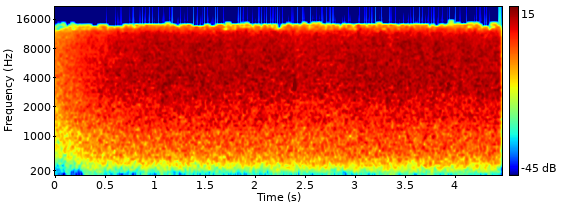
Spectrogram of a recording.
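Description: Heavy rain pouring down, a steady dense hiss that fades up from silence in the first half second.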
